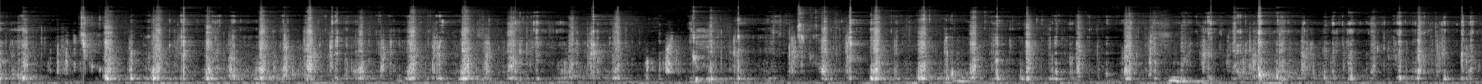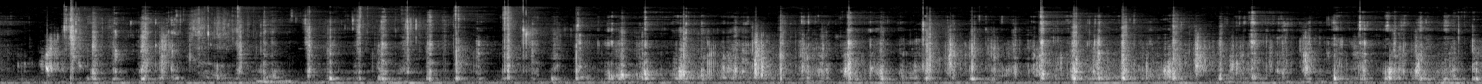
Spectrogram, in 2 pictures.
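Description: Close-miked chewing of sushi: a continuous run of quick mouth clicks and smacks, several a second.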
